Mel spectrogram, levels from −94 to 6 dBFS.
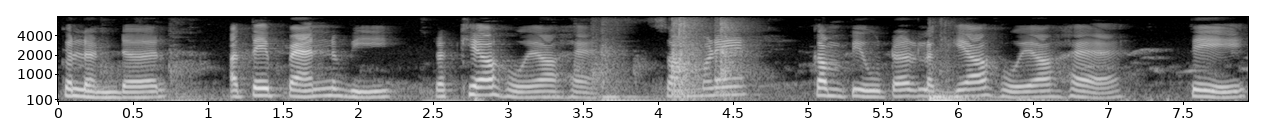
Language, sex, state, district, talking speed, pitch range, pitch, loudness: Punjabi, female, Punjab, Pathankot, 105 wpm, 200-240 Hz, 220 Hz, -15 LUFS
